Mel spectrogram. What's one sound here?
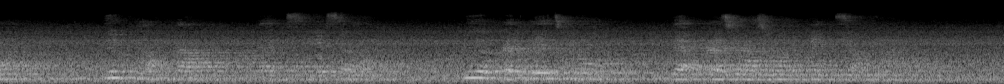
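A man's voice speaks through loudspeakers, echoing across a large open space.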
